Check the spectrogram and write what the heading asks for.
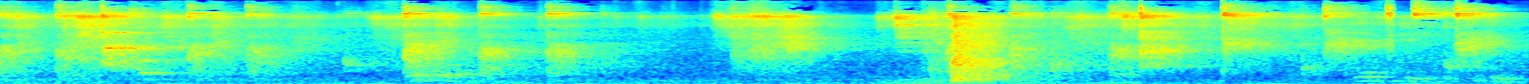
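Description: Table tennis ball clicking off paddles and the table in a rally, sharp ticks at irregular spacing with a slight echo of a large hall. About six seconds in there is one much louder burst.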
